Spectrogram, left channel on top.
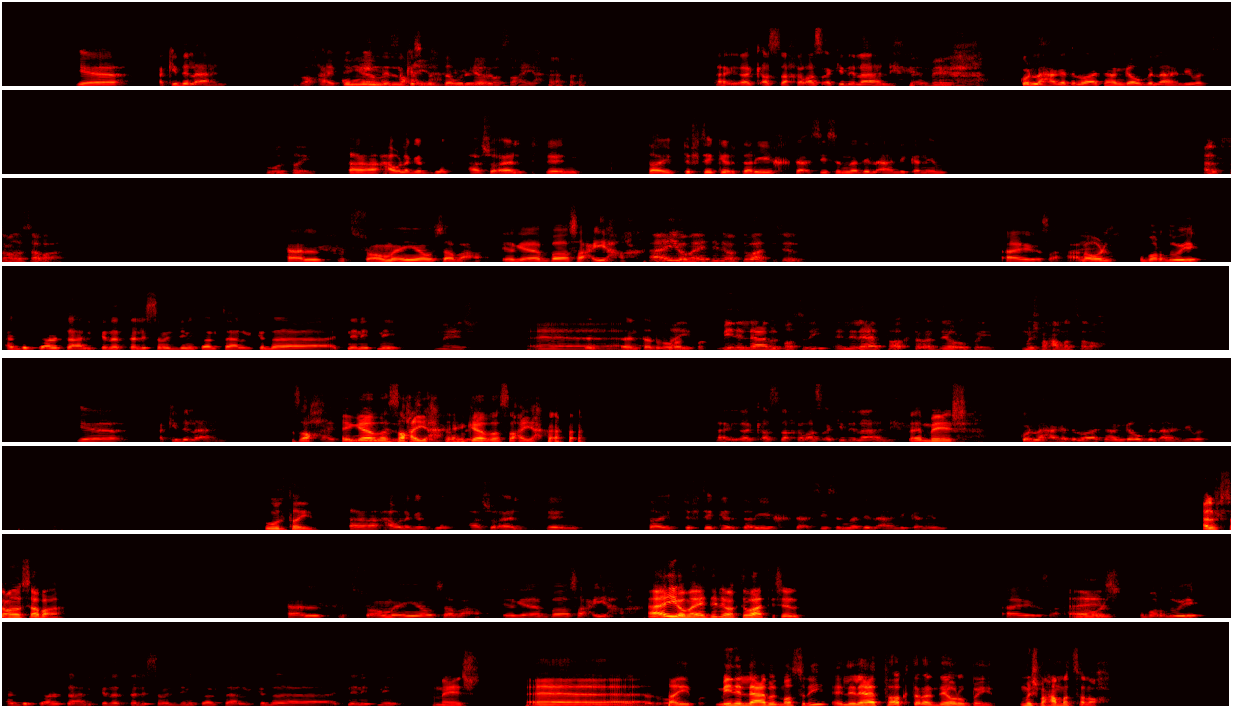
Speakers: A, on the left; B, on the right.
A: ياه اكيد الاهلي
B: صح
A: هيكون
B: إجابة
A: مين اللي
B: صحيحة
A: كسب الدوري
B: <laughs> إجابة
A: غير ده
B: صحيحة
A: أيوة، اصل خلاص اكيد الاهلي
B: <laughs> ماشي
A: <laughs> كل حاجة دلوقتي هنجاوب الاهلي بس
B: قول طيب
A: هحاول اجيب لك سؤال تاني طيب تفتكر تاريخ تأسيس النادي الاهلي كان امتى
B: 1907
A: 1907 إجابة صحيحة
B: ايوه ما هي دي اللي مكتوبة على التيشيرت
A: <laughs> أيوة صح أنا
B: ايش
A: قلت برضو إيه هديك سؤال سهل كده أنت لسه مديني سؤال سهل كده اتنين اتنين
B: ماشي آه...
A: أنت أنت دورك
B: طيب
A: بقى
B: مين اللاعب المصري اللي لعب في اكتر انديه اوروبيه ومش محمد صلاح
